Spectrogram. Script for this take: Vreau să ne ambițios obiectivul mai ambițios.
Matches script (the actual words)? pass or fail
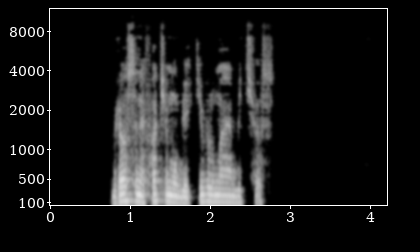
fail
